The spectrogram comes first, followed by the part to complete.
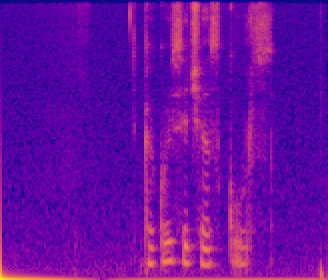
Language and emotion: Russian, neutral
